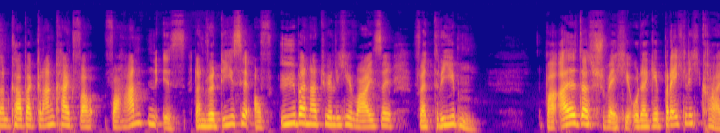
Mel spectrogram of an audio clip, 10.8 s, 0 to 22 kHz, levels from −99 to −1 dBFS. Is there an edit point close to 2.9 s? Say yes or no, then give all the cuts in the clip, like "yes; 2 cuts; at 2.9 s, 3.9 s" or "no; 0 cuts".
yes; 1 cut; at 2.9 s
